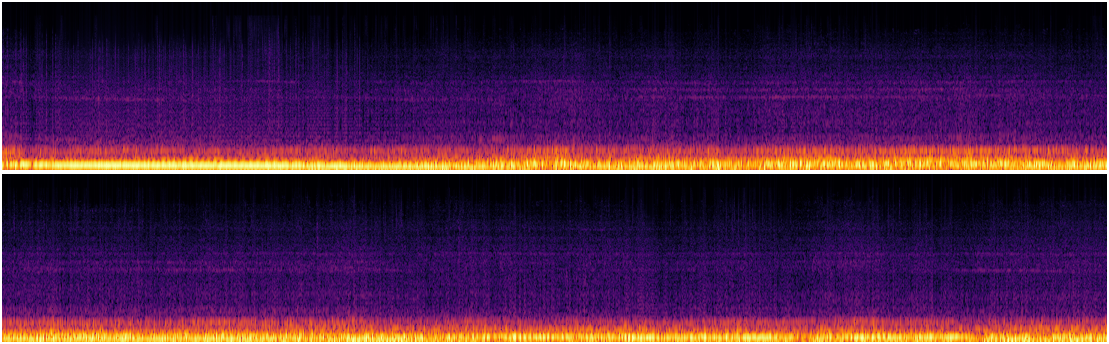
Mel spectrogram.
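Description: Car engine heard from inside the cabin while driving on a race track, a steady low note that rises and falls with throttle. The pitch falls off and steps down in the first few seconds, then holds with slow rises and dips.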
